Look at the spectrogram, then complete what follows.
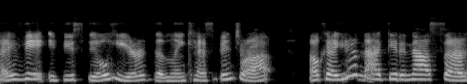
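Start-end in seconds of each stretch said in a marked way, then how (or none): none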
